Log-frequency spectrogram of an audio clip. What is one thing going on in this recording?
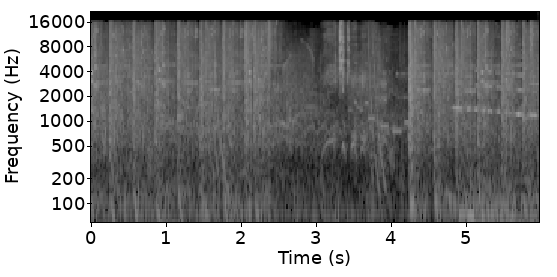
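Explosions burst close by.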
